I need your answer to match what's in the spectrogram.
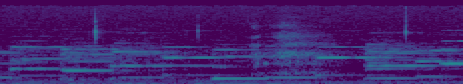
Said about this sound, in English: Oh, can you hear the ice cream truck outside? I can hear the ice cream truck. I wondered what it was.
